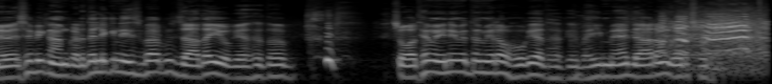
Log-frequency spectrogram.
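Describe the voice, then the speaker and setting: A man speaks with a fairly high pitch. His intonation has ordinary variation. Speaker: singer. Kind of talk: casual chat.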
